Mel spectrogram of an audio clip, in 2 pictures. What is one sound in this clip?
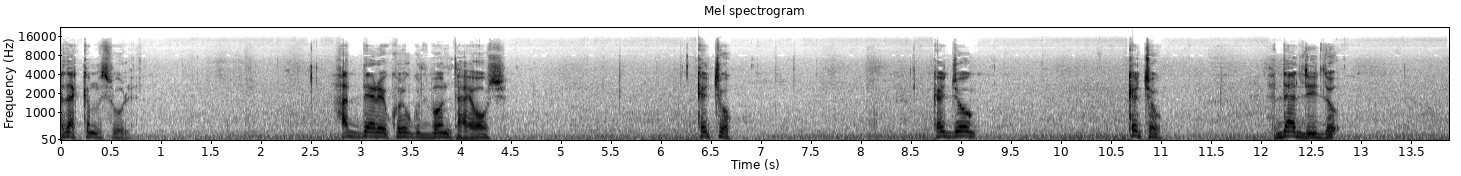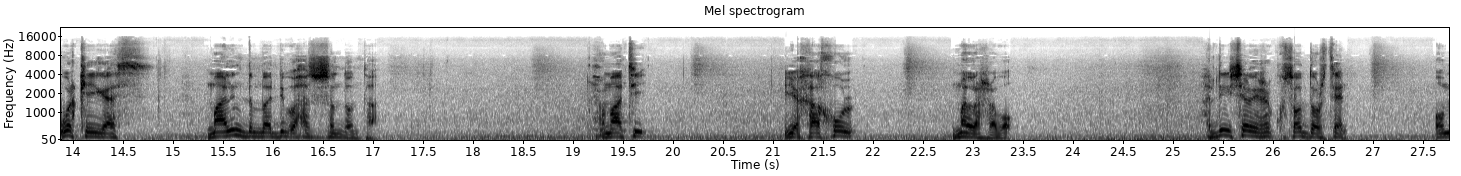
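An elderly man speaks into a microphone, slowly, in short bursts with pauses.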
